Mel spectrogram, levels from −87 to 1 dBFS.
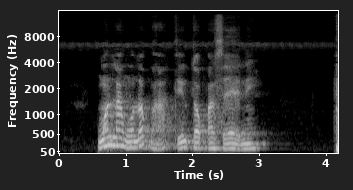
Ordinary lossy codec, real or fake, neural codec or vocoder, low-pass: AAC, 48 kbps; fake; autoencoder, 48 kHz, 128 numbers a frame, DAC-VAE, trained on Japanese speech; 14.4 kHz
